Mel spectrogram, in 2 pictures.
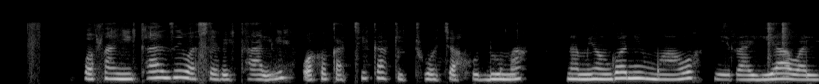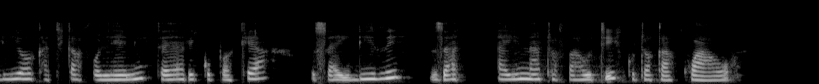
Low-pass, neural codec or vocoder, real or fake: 7.2 kHz; none; real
